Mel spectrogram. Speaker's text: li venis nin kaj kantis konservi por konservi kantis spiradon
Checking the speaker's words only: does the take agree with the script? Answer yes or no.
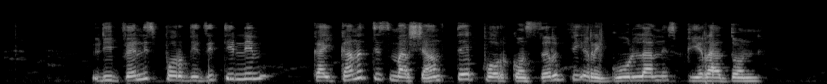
no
